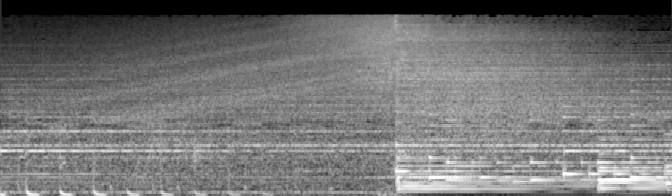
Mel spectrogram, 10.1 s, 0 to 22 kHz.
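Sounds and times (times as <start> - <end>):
kick drum: 0.0 - 4.3
white-noise riser sweeping up: 2.1 - 9.9.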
